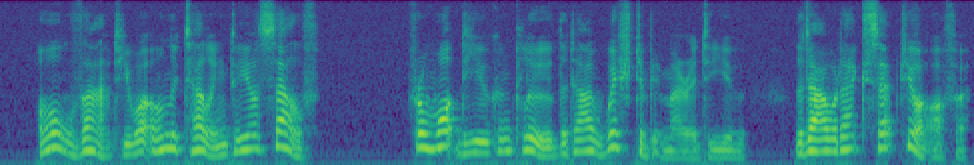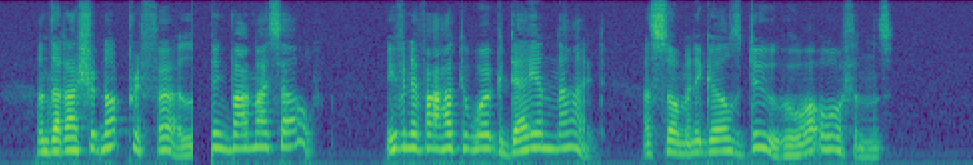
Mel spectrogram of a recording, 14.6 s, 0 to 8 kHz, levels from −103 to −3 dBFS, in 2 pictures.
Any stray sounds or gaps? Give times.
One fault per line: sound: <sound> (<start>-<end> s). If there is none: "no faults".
sound: dropout (8.7-8.9 s)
